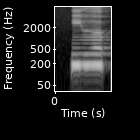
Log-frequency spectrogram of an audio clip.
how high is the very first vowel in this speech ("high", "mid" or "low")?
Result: high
